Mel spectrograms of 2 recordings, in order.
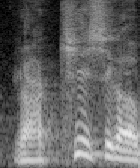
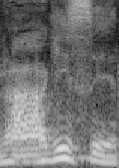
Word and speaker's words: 라기스: 라키시가 뭐냐 그러면 라기스예요. 라기스.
